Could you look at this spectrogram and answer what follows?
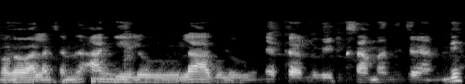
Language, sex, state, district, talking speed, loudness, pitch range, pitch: Telugu, male, Telangana, Karimnagar, 105 wpm, -18 LUFS, 110-120 Hz, 110 Hz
